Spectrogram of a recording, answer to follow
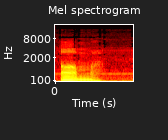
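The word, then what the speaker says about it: homme: a piece of bark he learned from darno that it was pronounced um and in the same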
